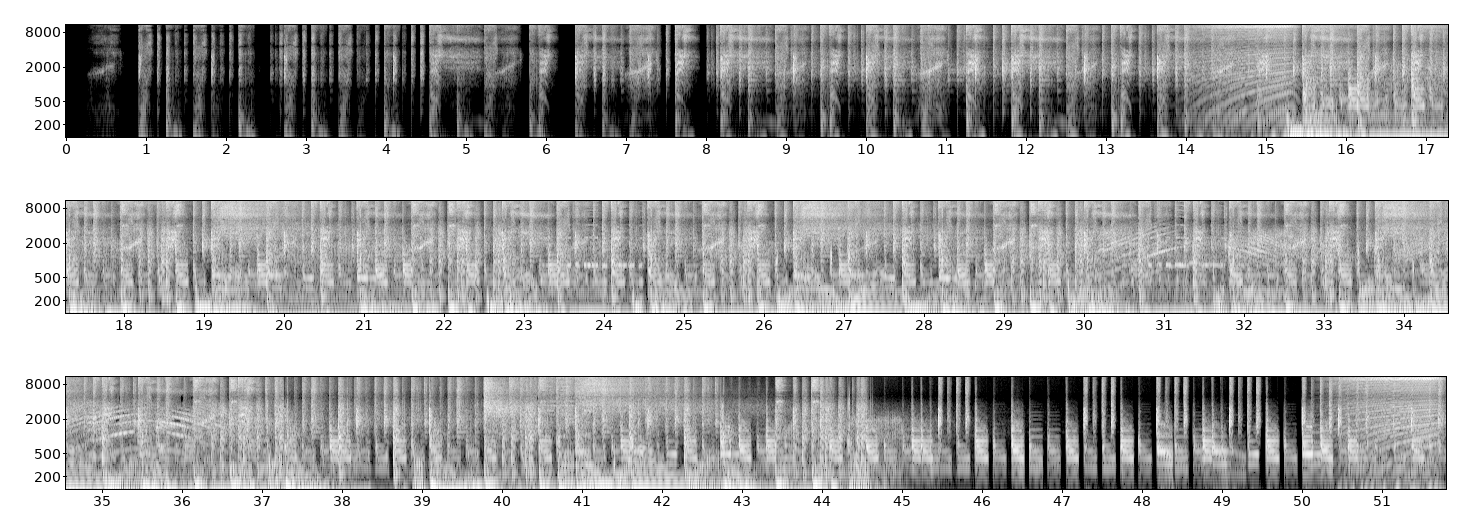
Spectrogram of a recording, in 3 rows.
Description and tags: crunch beat 132 BPM M
Stereo beat with some Melody/bass. Made in my daw.
All for the pack, the beats 'n stuff pack!
kick, big, beat, bass, break, beatbox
